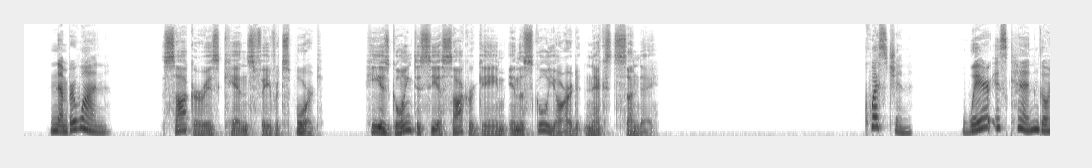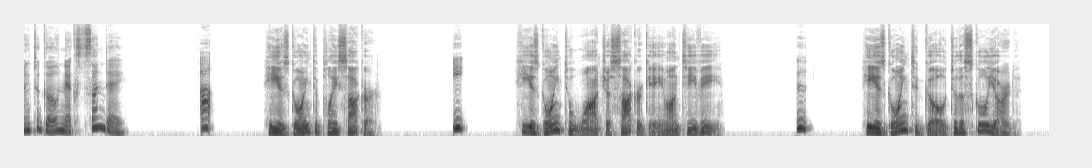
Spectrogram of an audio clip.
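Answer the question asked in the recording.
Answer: ウ: He is going to go to the schoolyard.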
